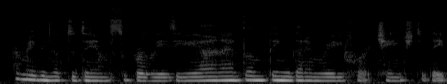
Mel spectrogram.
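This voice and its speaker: A woman with a non-native accent speaks at a moderate pace in a medium-pitched, somewhat breathy voice with a dark, mellow tone. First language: not English. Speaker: vlogger. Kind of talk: casual vlog talk. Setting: bathroom.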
